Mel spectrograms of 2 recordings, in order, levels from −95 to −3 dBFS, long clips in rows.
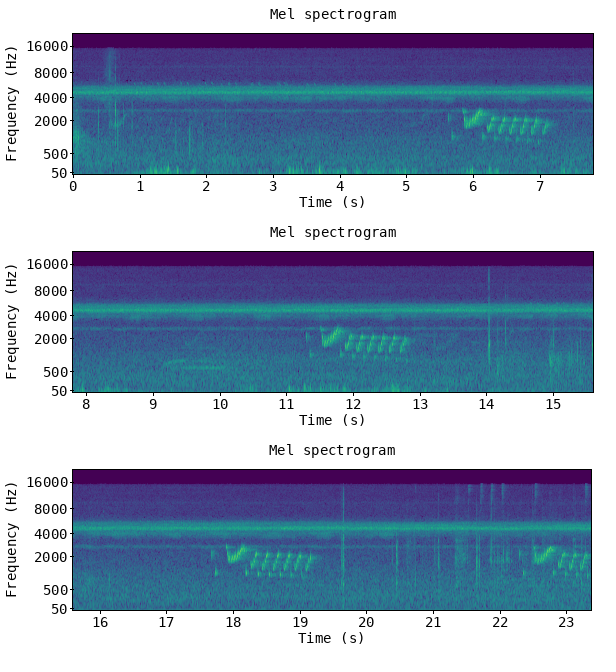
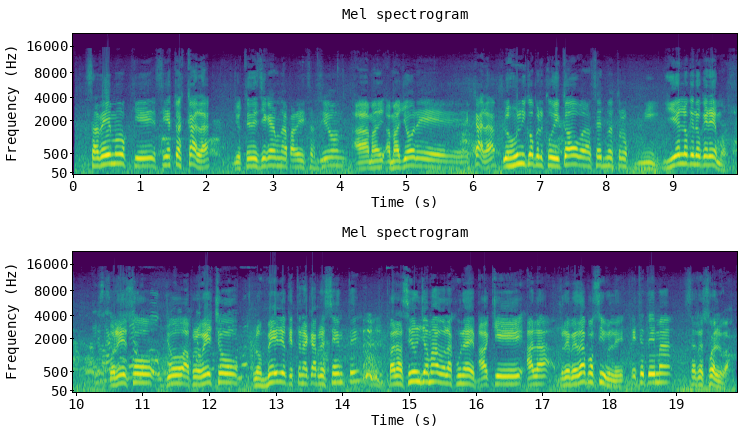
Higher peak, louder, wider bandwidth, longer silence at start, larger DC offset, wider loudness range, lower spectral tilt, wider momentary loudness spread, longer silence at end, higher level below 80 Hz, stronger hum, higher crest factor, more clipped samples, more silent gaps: second, -12 dBFS vs 0 dBFS; second, -33 LUFS vs -12 LUFS; first, 16 kHz vs 12 kHz; about the same, 0 s vs 0 s; first, 0.1% vs under 0.1%; about the same, 4 LU vs 3 LU; second, -1.5 dB/octave vs -5.5 dB/octave; about the same, 7 LU vs 9 LU; about the same, 0 s vs 0 s; second, -54 dBFS vs -36 dBFS; neither; first, 24 dB vs 12 dB; neither; neither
